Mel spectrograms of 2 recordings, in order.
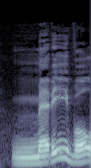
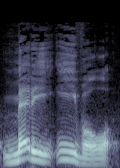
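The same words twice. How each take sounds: First: First "medieval" with a short opening vowel; alternative pronunciation. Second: Second "medieval" drawn out with a clear EE; alternative pronunciation. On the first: Co-host explaining the town's old quarter, short-vowel "medieval". Shows two ways to say it. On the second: Co-host explaining the town's old quarter, long-EE "medieval". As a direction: say "medieval" as medi-EE-val. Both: Shown as a demonstration.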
